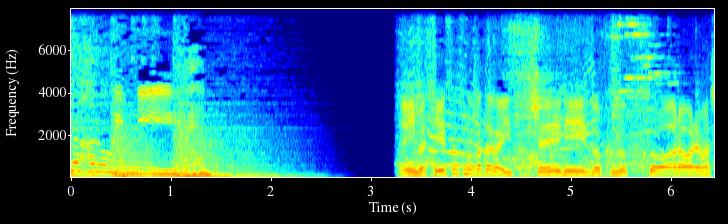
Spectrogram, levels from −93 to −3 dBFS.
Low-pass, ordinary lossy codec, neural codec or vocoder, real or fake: none; none; none; real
